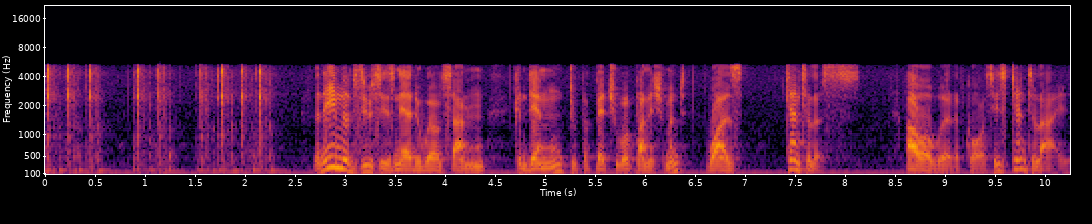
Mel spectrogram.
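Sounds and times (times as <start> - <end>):
typing on an Underwood typewriter: 0.0 - 2.4
speech: 2.7 - 8.0, 8.6 - 10.2.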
